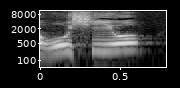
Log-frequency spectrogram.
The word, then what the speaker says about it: 오시오: 그러니까 오시오, 가시오. 비록 발음은 요로 나지만 이것은 지금은 잘 쓰진 않습니다만 오의 형태가 맞는 거예요.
